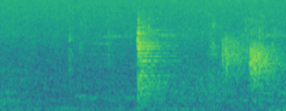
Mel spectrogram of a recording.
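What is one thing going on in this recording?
A cue strikes a ball with a sharp tap.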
